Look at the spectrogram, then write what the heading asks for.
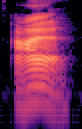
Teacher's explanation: it starts with a voiced pharyngeal fricative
